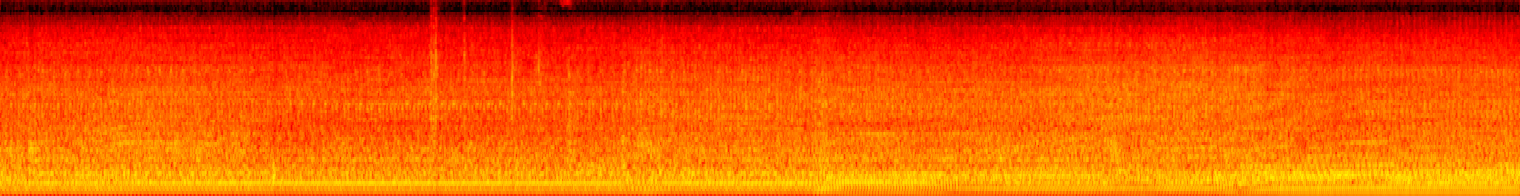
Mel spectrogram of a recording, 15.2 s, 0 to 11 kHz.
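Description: Bobcat CT2040 compact tractor's diesel engine running steadily while moving dirt, its note shifting several times as the load and throttle change.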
